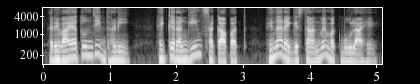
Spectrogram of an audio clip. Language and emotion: Sindhi, neutral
